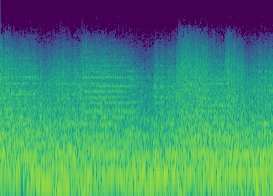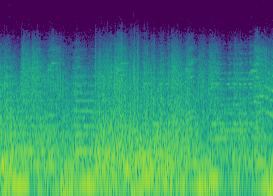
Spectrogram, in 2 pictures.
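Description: Orchestral music with timpani.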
